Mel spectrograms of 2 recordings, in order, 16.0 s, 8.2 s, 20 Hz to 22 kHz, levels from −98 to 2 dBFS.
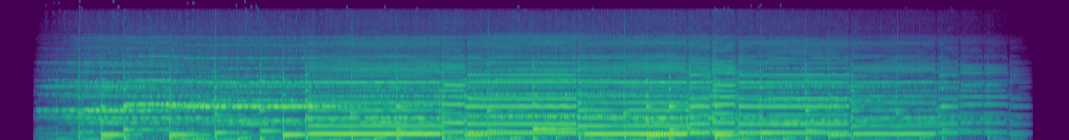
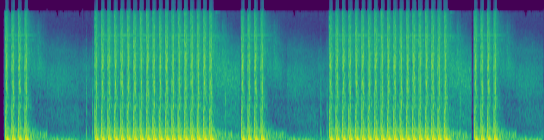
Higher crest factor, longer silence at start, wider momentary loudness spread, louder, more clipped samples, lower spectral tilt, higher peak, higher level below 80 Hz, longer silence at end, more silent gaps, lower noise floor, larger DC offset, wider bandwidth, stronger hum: first, 16 dB vs 8 dB; first, 0.55 s vs 0.05 s; second, 11 LU vs 19 LU; second, -22 LUFS vs -8 LUFS; second, under 0.1% vs 2%; first, -6 dB/octave vs -3.5 dB/octave; second, -8 dBFS vs 0 dBFS; second, -40 dBFS vs -10 dBFS; first, 0.8 s vs 0.05 s; neither; first, -46 dBFS vs -27 dBFS; neither; second, 14.5 kHz vs 16.5 kHz; neither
